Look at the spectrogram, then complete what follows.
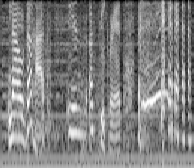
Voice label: chipmunk; The Xelloss Chipmunk laugh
